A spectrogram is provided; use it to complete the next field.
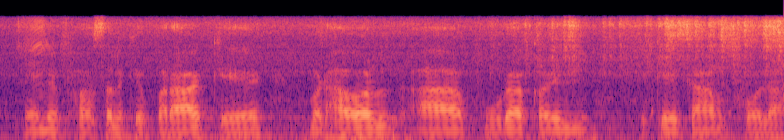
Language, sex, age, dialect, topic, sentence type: Bhojpuri, male, 18-24, Southern / Standard, agriculture, statement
